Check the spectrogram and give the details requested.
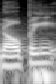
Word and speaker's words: NOPI: Well, the brand Nope is just like they're known. Spell it. NOPI, literally.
